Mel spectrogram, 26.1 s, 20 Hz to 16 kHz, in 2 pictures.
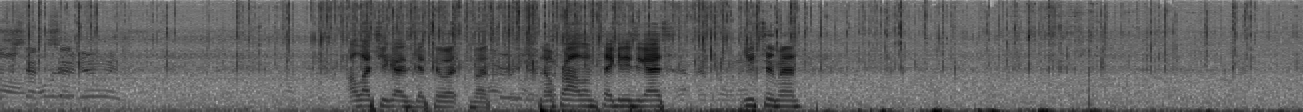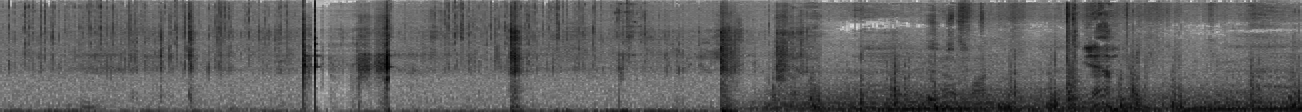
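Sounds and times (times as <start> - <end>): low steady rumble: 17.4 - 26.0.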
